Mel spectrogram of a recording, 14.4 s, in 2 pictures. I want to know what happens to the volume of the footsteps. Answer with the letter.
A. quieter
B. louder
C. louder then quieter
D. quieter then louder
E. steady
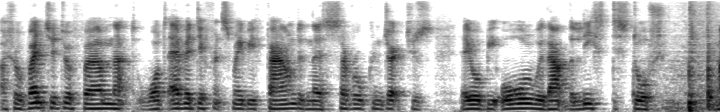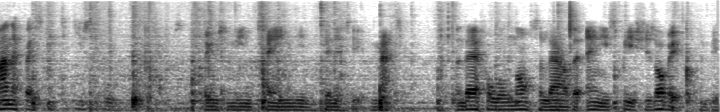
A.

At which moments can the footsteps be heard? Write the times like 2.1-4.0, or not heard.
6.3-14.3.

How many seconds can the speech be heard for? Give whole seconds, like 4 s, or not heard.
14 s.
